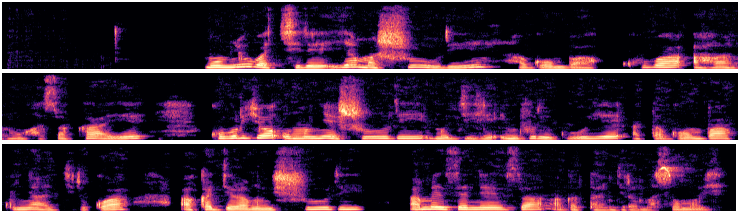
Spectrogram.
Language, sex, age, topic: Kinyarwanda, female, 36-49, government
